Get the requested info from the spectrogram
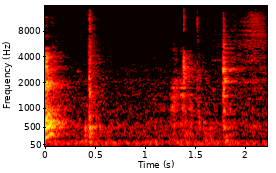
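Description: A ceramic dinner plate being picked up off a granite countertop: three light clicks and knocks, the first about half a second in and two more near the end.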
